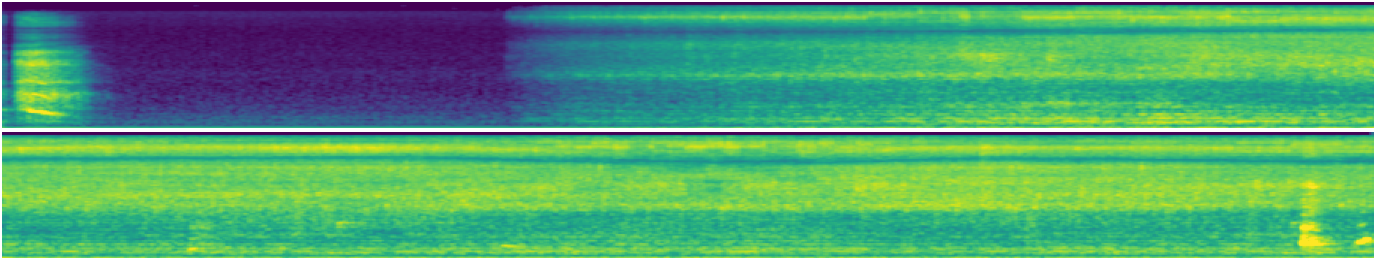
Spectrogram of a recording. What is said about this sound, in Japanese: じゃあシャワーで泡全部流しちゃうね。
